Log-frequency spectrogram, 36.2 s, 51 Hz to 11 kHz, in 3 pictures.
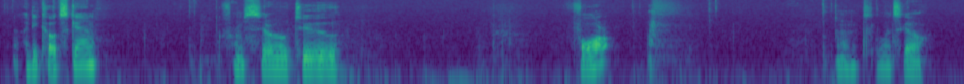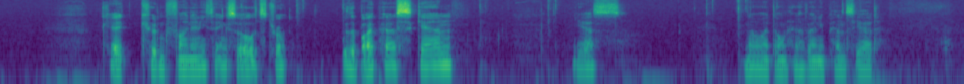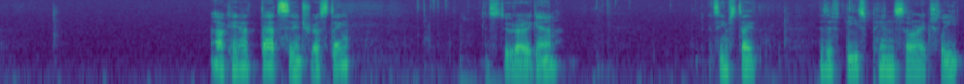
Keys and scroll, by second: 0.4 Return, 2.1 Return, 7.7 4, 8.6 Return, 10.0 space, 15.0 b, 15.5 Return, 16.1 Return, 16.8 Return, 17.8 y, 18.6 Return, 20.2-21.2 typing, 22.5 space, 29.2 b, 29.4 Return.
